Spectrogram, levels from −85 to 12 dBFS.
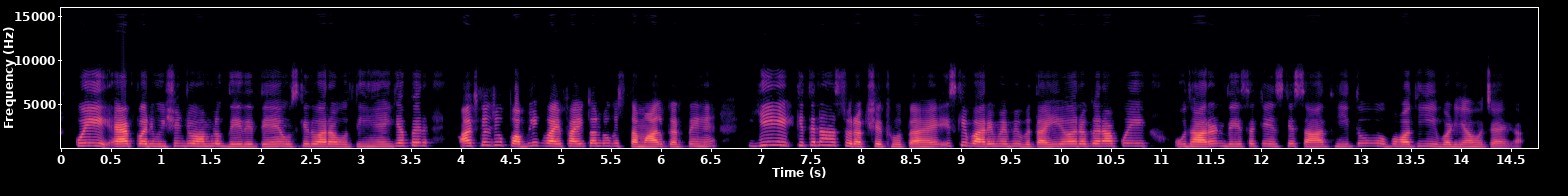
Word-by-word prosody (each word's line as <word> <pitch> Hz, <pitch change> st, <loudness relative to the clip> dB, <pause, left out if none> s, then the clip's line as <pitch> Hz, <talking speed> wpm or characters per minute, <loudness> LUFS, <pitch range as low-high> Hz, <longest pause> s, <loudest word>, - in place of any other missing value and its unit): कोई 320 Hz, 0 st, -1 dB
app 275 Hz, -4 st, +5 dB
permission 270 Hz, 0 st, -2 dB
जो 285 Hz, 0 st, -1 dB
हम 270 Hz, 0 st, +1 dB
लोग 275 Hz, -3 st, -3 dB
दे 245 Hz, +1 st, -2 dB
देते 250 Hz, 0 st, -5 dB
हैं 255 Hz, +1 st, -3 dB
उसके 255 Hz, +1 st, -6 dB
द्वारा 255 Hz, -1 st, +4 dB
होती 245 Hz, 0 st, -5 dB
हैं, 250 Hz, +1 st, -6 dB
या 310 Hz, -, 0 dB
फिर 345 Hz, -1 st, -2 dB, 0.4 s
आजकल 320 Hz, +5 st, +3 dB
जो 375 Hz, 0 st, -8 dB
पब्लिक 290 Hz, +4 st, +3 dB
वाईफाई 275 Hz, 0 st, +5 dB
का 300 Hz, -, +2 dB
लोग 300 Hz, 0 st, -8 dB
इस्तेमाल 240 Hz, -2 st, +4 dB
करते 230 Hz, +2 st, -3 dB
हैं, 255 Hz, +1 st, -7 dB, 0.5 s
ये 385 Hz, 0 st, 0 dB
कितना 370 Hz, +1 st, -2 dB
सुरक्षित 260 Hz, -7 st, -1 dB
होता 225 Hz, -2 st, 0 dB
है? 225 Hz, +1 st, -1 dB
इसके 300 Hz, +5 st, -8 dB
बारे 265 Hz, -4 st, +5 dB
में 270 Hz, 0 st, -5 dB
भी 275 Hz, 0 st, -7 dB
बताइए 230 Hz, +1 st, -1 dB
और 270 Hz, 0 st, +2 dB
अगर 280 Hz, +1 st, 0 dB
आप 285 Hz, 0 st, +4 dB
कोई 295 Hz, -1 st, -9 dB, 0.4 s
उदहारण 260 Hz, +2 st, +5 dB
दे 260 Hz, 0 st, -5 dB
सकें 275 Hz, +1 st, -7 dB
इसके 260 Hz, +2 st, -9 dB
साथ 240 Hz, -3 st, +1 dB
ही, 245 Hz, 0 st, -10 dB
तो 295 Hz, +1 st, -9 dB
वो 275 Hz, -, -4 dB
बहुत 250 Hz, 0 st, +2 dB
ही 270 Hz, -2 st, -9 dB
बढ़िया 230 Hz, -1 st, -3 dB
हो 225 Hz, -1 st, -4 dB
जाएगा। 200 Hz, -1 st, -8 dB
265 Hz, 205 wpm, -22 LUFS, 245-285 Hz, 0.5 s, app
